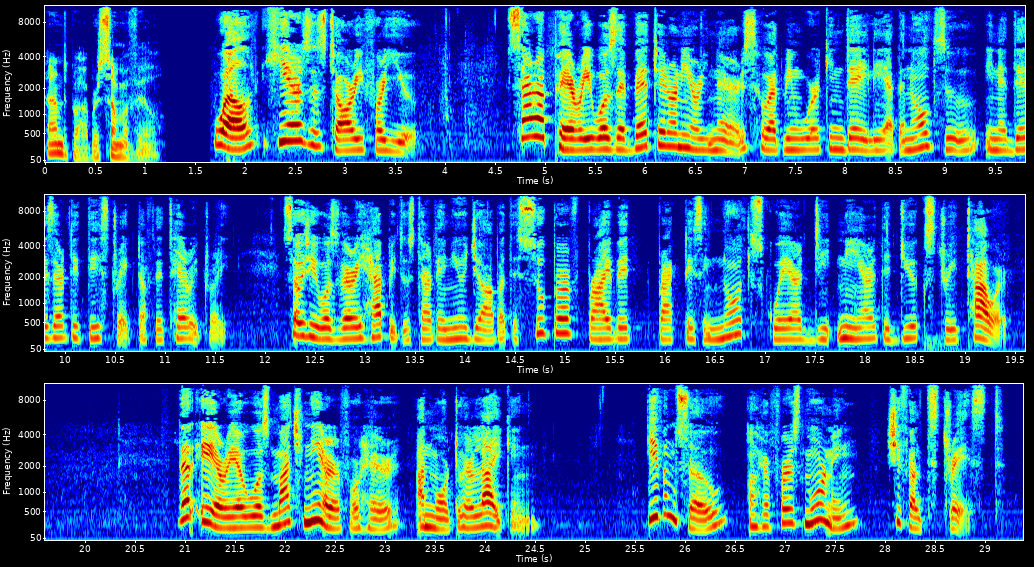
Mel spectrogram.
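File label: argentina, dialects of English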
